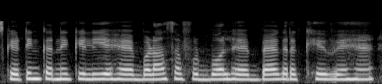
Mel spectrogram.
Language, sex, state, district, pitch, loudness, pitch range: Hindi, female, Jharkhand, Ranchi, 240 Hz, -12 LUFS, 235-245 Hz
